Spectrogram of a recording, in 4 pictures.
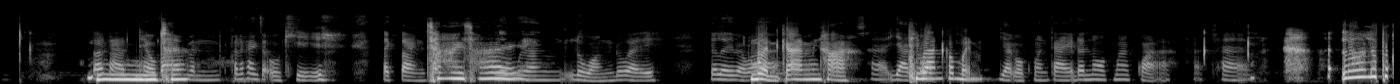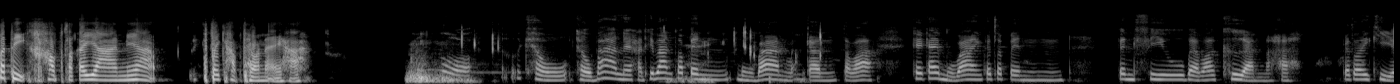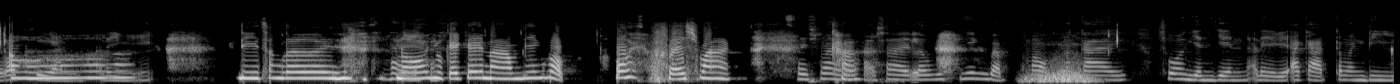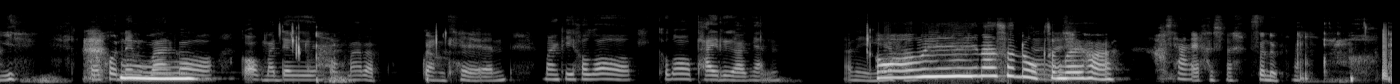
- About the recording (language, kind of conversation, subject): Thai, unstructured, ระหว่างการออกกำลังกายในยิมกับการออกกำลังกายกลางแจ้ง คุณคิดว่าแบบไหนเหมาะกับคุณมากกว่ากัน?
- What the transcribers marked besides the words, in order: mechanical hum; chuckle; distorted speech; other background noise; tapping; chuckle; in English: "เฟรช"; chuckle; chuckle; laughing while speaking: "ใช่ค่ะ ใช่ สนุกค่ะ"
